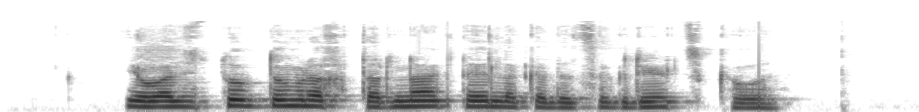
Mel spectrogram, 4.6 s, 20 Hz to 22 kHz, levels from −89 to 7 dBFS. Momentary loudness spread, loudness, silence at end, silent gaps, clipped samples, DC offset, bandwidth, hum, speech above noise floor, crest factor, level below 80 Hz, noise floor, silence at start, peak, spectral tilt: 10 LU; -17 LUFS; 0.7 s; none; under 0.1%; under 0.1%; 10 kHz; none; 49 dB; 16 dB; -60 dBFS; -65 dBFS; 0.65 s; 0 dBFS; -9 dB/octave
